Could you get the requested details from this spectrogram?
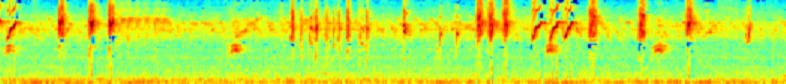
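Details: Gacor konin, a nectar-eating sunbird, in a luxurious Nagen-style song used to tutor competition birds: scattered very high chips, quick rising slurs and dense clicky bursts, some notes repeated in small clusters.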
